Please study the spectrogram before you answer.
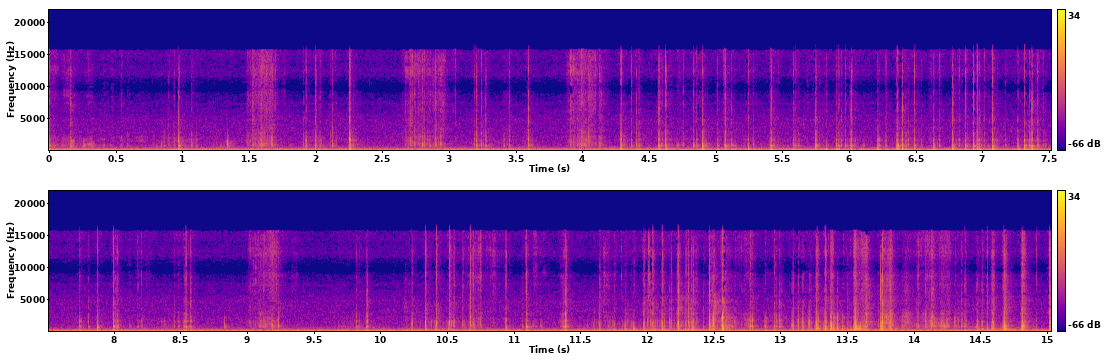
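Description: A closed marbled composition notebook with cardboard covers is held in both hands while fingertips and nails grip, tap and scratch the cover. Dense, dry crackles and short scratchy ticks sit over a steady low hum, with brief sharper taps scattered throughout.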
